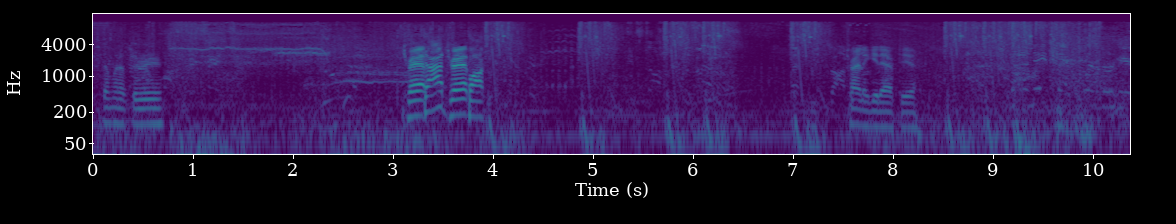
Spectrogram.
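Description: Energy guns fire in sharp bursts.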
